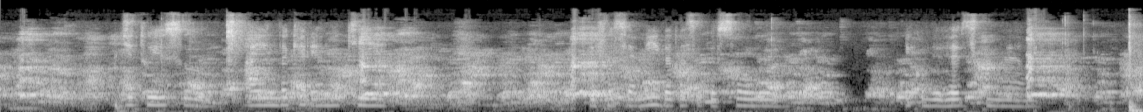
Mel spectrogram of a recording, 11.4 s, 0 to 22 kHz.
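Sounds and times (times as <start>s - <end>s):
laughter: 0.0s - 8.5s
dogs barking and yipping: 0.0s - 11.4s
speech: 1.3s - 5.0s, 5.9s - 8.5s, 9.1s - 10.5s.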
